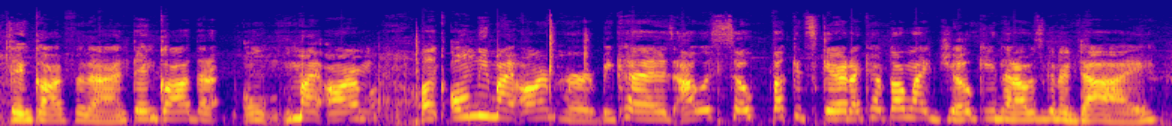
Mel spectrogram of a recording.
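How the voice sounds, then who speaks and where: Soft music sits under this young American vlogger's casual talk to camera. Her voice is a little high, pushed and bright, moving fairly quickly through slangy, profane, emphatic stoner chatter full of repetition.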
